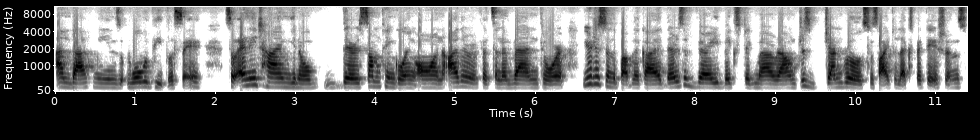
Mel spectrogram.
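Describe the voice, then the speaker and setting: Against a quiet background, a woman with a Pakistani accent talks at a fairly quick pace with hardly any pauses, in a fairly low voice with ordinary pitch variation. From Pakistan, Karachi. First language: Urdu. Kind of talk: casual interview conversation.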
